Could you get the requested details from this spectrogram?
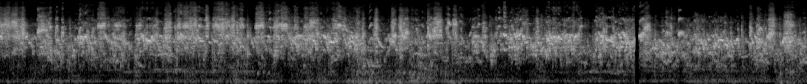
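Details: Budgerigars kept as breeding pairs in an aviary chatter nonstop, with high buzzy warbles and sharp squawks layered over one another. One brief click cuts through near the end.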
